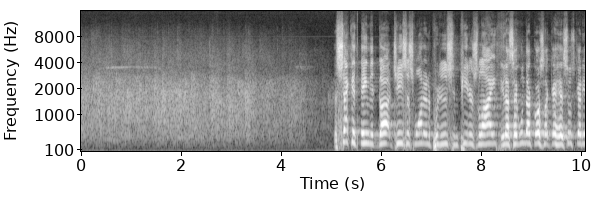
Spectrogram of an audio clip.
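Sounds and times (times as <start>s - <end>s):
audience clapping: 0.0s - 5.1s
speech: 5.1s - 10.0s.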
